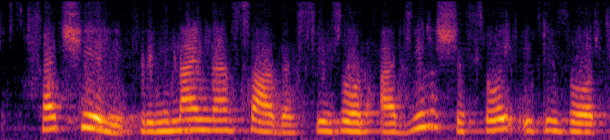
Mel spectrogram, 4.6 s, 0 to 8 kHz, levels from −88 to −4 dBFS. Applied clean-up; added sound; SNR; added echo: neural separator model SepFormer DNS4.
